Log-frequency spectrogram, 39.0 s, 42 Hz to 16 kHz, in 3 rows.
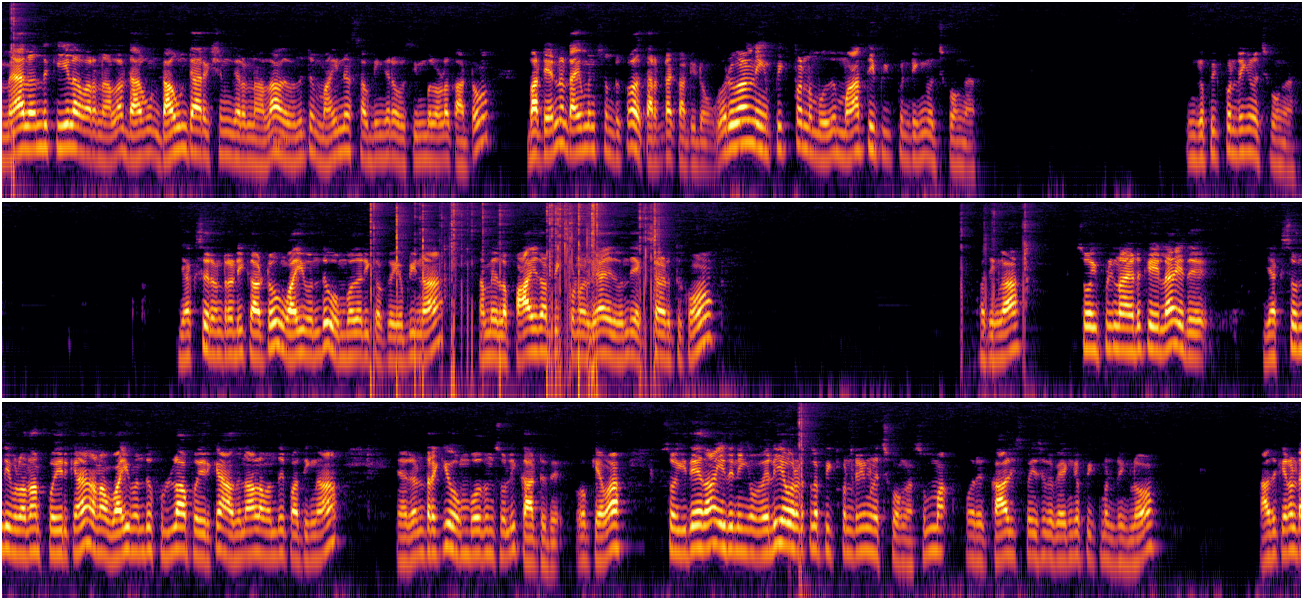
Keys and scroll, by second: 7.0 d, 7.3 i, 7.6 space, 17.1 space, 22.9 space, 33.3 d, 33.8 i, 34.2 space.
